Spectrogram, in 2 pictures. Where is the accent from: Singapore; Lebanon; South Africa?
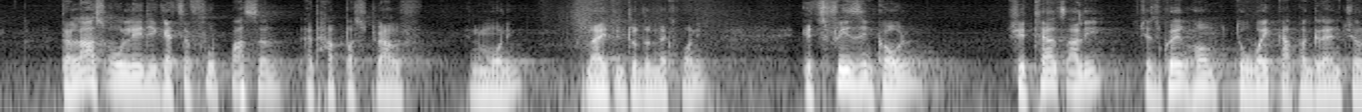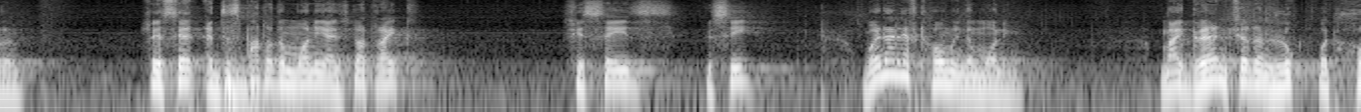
South Africa; We are South African, all together, standing next to each other.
